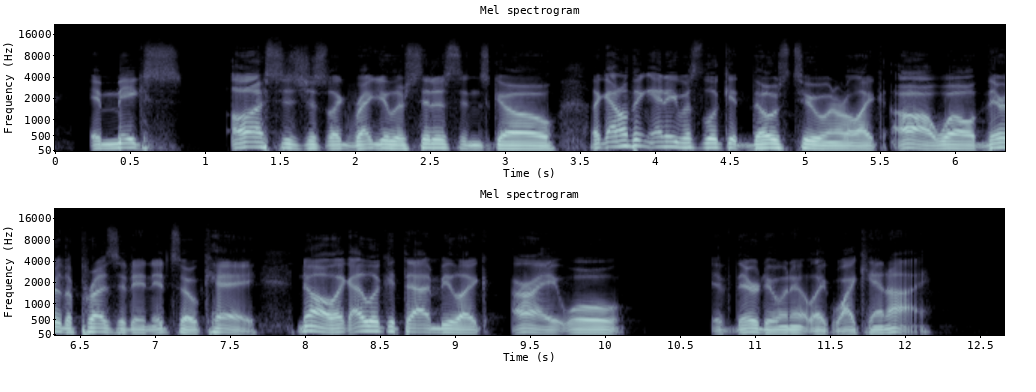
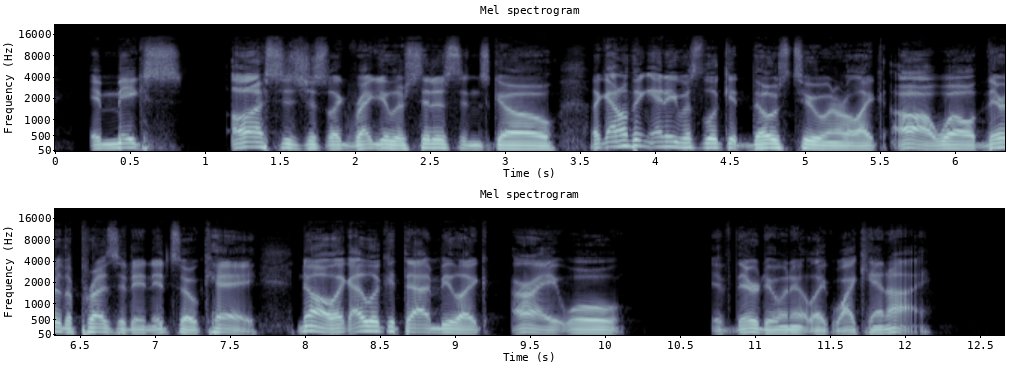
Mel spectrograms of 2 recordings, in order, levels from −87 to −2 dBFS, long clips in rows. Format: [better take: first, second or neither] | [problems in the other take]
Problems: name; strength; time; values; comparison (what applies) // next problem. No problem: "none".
second | muffled; slightly; fading above 3.5 kHz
